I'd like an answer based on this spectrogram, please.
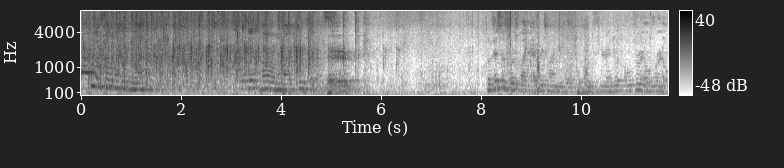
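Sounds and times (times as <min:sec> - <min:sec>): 
voices and cheers: 0:00.0 - 0:01.8
audience applause: 0:00.0 - 0:06.2
speech: 0:03.4 - 0:05.6, 0:08.1 - 0:11.7.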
